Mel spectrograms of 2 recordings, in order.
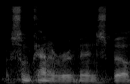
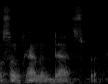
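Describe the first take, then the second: First: Said in the usual way. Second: Whisper. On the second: Acted. Naming spells, then whispers the darker one.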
